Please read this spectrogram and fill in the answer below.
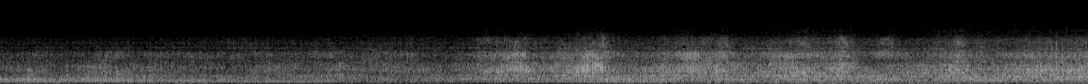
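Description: A military helicopter flying overhead. About halfway through it grows louder as it comes nearer, with a rhythmic pulsing from the rotor over a steady engine hum.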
